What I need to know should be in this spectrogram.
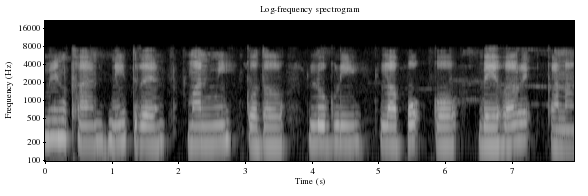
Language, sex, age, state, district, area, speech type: Santali, female, 18-30, West Bengal, Bankura, rural, spontaneous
